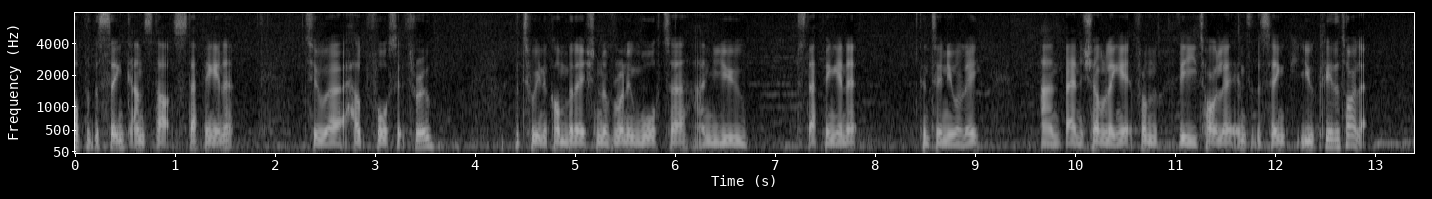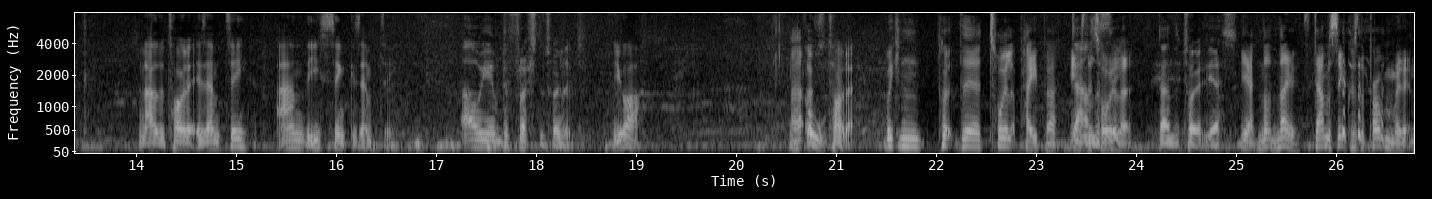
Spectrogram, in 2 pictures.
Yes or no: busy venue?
yes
